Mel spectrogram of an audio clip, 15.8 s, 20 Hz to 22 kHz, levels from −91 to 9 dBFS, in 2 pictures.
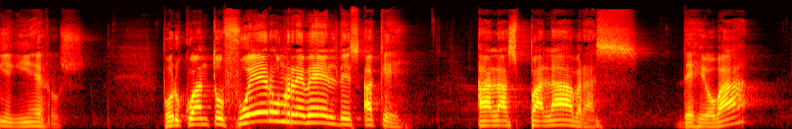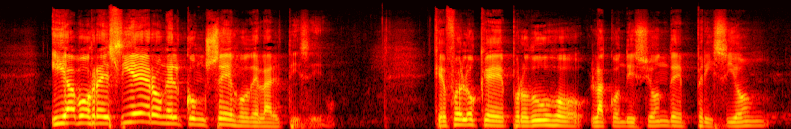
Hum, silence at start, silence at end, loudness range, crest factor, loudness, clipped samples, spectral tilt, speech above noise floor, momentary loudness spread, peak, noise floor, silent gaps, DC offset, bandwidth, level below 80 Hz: none; 0 s; 0.25 s; 5 LU; 20 dB; -18 LUFS; under 0.1%; -2.5 dB/octave; 39 dB; 14 LU; 0 dBFS; -57 dBFS; none; under 0.1%; 18.5 kHz; -60 dBFS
